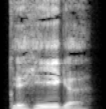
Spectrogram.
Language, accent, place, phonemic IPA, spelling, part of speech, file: German, Germany, Berlin, /ɡəˈheːɡə/, Gehege, noun, De-Gehege.ogg
- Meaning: enclosure (fenced-in area for keeping animals)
